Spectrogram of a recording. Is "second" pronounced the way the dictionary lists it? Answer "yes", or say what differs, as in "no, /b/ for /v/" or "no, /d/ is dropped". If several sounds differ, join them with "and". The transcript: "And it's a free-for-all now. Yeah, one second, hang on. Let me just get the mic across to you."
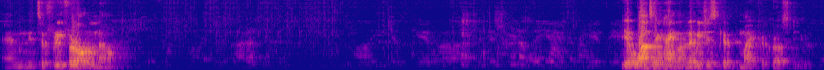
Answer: no, /k/ is dropped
